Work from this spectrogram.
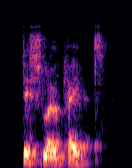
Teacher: the stress there is on the first syllable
